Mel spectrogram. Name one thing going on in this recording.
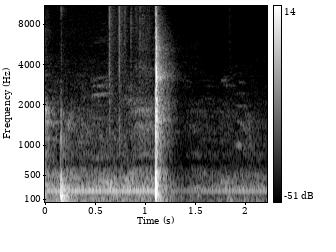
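A soap cutter's arm snaps down with a sharp knock.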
